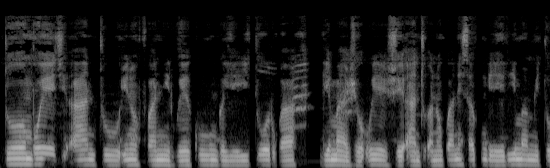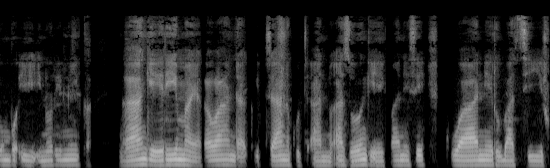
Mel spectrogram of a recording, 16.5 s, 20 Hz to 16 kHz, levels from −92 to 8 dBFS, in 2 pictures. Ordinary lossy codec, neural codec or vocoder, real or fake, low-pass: MP3, 48 kbps; none; real; 14.4 kHz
